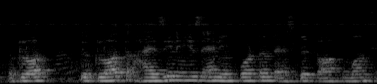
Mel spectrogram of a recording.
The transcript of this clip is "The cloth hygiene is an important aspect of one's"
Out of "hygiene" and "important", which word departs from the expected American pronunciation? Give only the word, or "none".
hygiene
